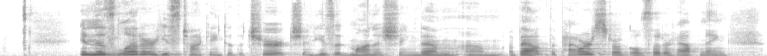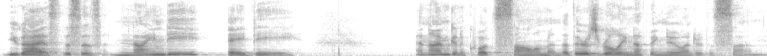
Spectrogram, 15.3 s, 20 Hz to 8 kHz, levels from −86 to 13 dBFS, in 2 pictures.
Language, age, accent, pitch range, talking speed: English, 60-79, American, 180-220 Hz, 155 wpm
